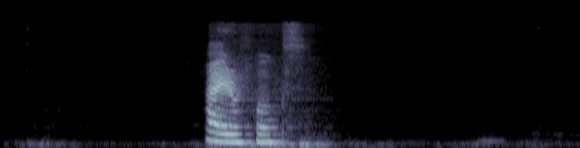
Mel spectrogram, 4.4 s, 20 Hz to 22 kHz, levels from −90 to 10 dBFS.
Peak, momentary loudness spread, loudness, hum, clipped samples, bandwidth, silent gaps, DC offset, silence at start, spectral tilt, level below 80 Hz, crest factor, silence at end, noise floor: -4 dBFS; 22 LU; -23 LUFS; none; under 0.1%; 12 kHz; none; under 0.1%; 1.55 s; -5 dB/octave; -72 dBFS; 26 dB; 1.9 s; -78 dBFS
